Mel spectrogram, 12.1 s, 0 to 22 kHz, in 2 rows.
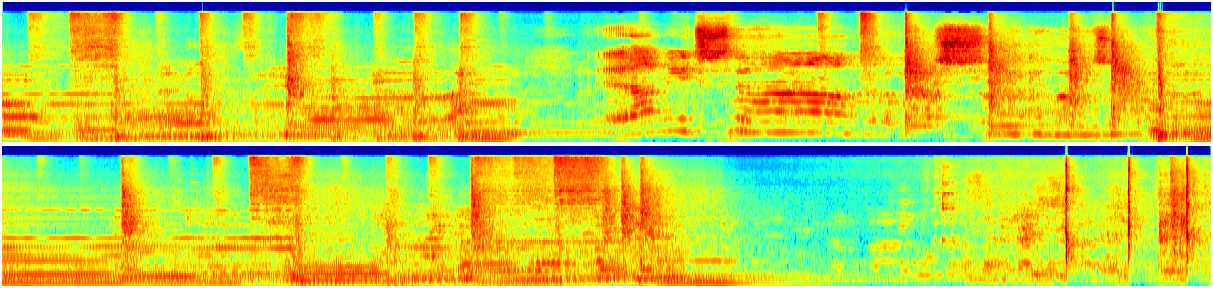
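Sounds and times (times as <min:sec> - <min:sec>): band chord: 0:00.0 - 0:02.9, 0:04.5 - 0:10.6
bar-room chatter: 0:00.0 - 0:12.0.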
